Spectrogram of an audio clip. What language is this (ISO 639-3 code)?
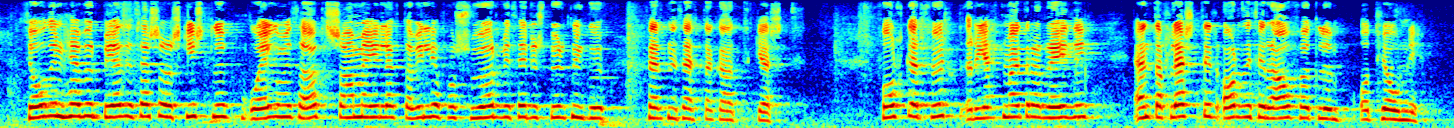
isl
